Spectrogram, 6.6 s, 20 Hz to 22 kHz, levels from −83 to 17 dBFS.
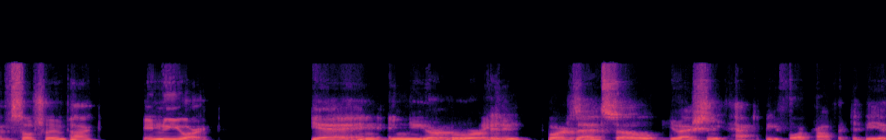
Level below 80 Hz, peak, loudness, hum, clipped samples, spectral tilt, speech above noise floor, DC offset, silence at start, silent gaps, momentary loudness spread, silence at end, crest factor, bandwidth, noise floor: -60 dBFS; -10 dBFS; -21 LUFS; none; under 0.1%; -5 dB/octave; over 69 dB; under 0.1%; 0 s; 0.86-1.07 s, 1.71-2.33 s; 8 LU; 0 s; 12 dB; 12.5 kHz; under -90 dBFS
